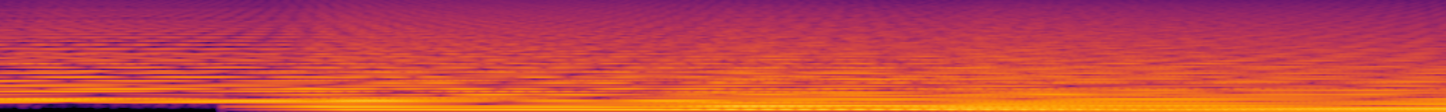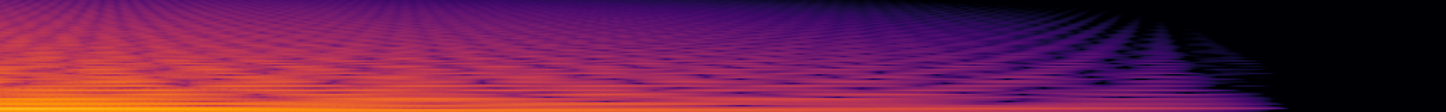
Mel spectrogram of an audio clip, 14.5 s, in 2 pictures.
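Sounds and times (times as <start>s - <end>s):
Oberheim OBX synthesizer bank sounds: 0.1s - 9.8s.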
